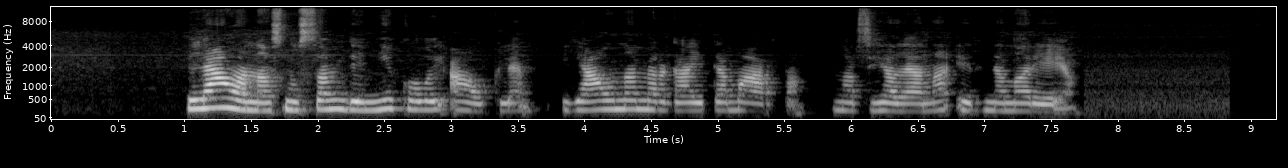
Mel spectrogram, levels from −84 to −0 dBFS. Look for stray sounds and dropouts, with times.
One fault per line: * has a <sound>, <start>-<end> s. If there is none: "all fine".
all fine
